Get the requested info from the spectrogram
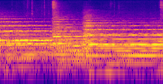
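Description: Jazz big band playing a slow ballad: full, sustained horn chords from trumpets, trombones and saxophones over the rhythm section, with new chords struck about a second in.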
